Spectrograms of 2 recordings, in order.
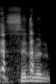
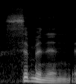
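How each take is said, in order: First: The word is said as standard cinnamon. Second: The consonant sounds are jumbled into simonin.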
